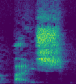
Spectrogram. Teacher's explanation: então o som do S fica com o som de x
